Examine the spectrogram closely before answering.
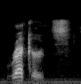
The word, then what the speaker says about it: records: this word is records with the accent at the very beginning records so it's records records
